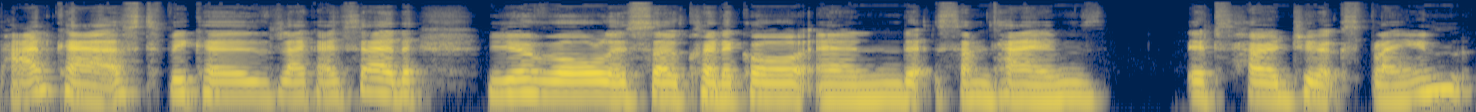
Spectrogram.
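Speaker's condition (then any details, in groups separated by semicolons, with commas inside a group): Hearing loss; lifelong hearing loss since childhood, hearing aid and cochlear implant; currently uses hearing aid and cochlear implant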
